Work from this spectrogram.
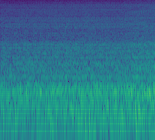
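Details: Chevrolet HHR heater/AC blower after a bad relay was found and fixed: a strong, even rush of air at the high setting, holding steady with no rattle or squeal. The blower is working normally.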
